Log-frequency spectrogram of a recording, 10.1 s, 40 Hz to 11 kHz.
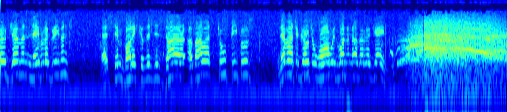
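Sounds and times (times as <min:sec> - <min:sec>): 
speech: 0:00.1 - 0:10.0
large jubilant crowd cheering and shouting: 0:07.9 - 0:10.1.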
